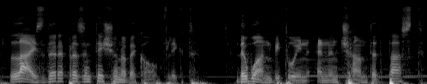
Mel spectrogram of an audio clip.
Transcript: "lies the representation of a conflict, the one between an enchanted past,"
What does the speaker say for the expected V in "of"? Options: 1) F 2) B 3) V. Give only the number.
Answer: 3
